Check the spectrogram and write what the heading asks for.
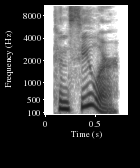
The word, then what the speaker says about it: concealer: We shrink that first syllable into a quick relaxed a sound. It sounds like cu n. Then we hit the middle syllable hard c. And then another lazy sound at the end. Lur cu lur. Concealer.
